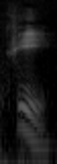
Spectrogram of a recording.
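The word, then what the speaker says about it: 귀: Oreja en coreano se dice kui. Kui. Así como pingüino, nada más en mi teclado no supe dónde poner esos. No sé cómo se llaman esos dos puntos arriba de U.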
